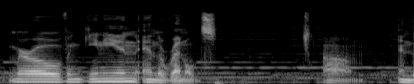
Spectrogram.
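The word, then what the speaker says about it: Merovingian: russells van dyne um the morovingian i'm so sorry i've pronounced his last two wrong merovinginian and the reynolds um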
